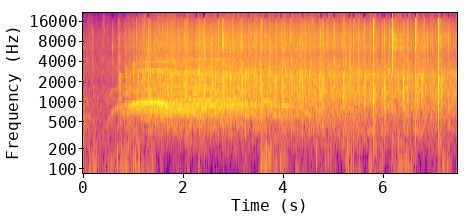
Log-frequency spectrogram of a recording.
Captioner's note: audience applauds; audience cheers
